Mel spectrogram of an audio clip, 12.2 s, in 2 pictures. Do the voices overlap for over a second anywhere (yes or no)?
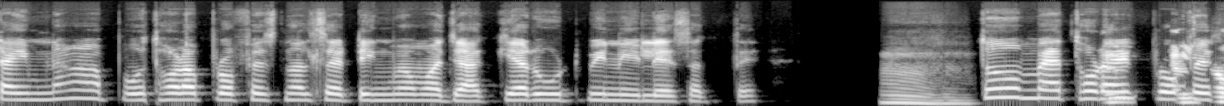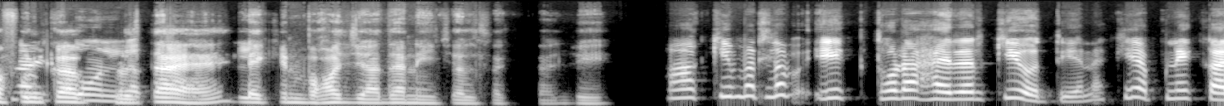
yes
